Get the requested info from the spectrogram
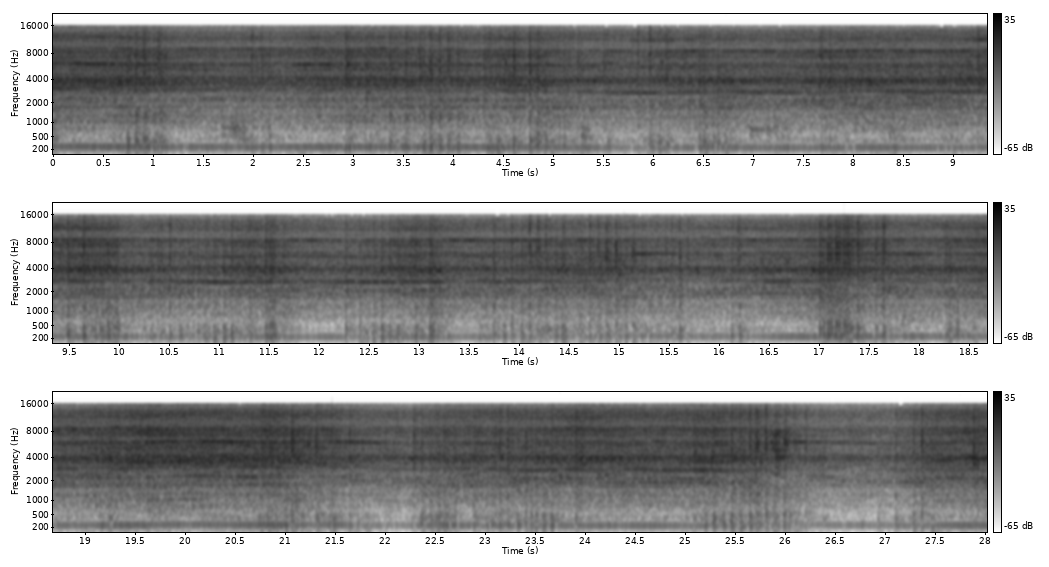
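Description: Electric hand mixer running steadily, its beaters whirring through batter with irregular knocks against the stainless steel bowl. The sound dips briefly near the end.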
